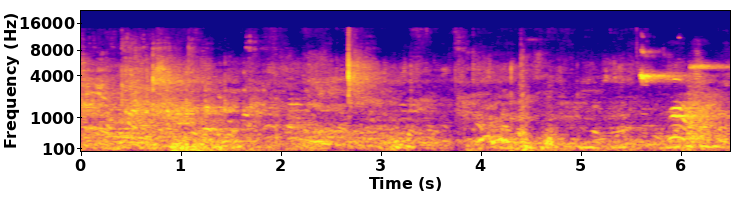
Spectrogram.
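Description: Sports-hall ambience of a table tennis tournament: background voices and the sharp clicks of celluloid table tennis balls from play at other tables, with one distinct click about halfway through and another near the end.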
